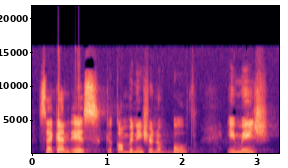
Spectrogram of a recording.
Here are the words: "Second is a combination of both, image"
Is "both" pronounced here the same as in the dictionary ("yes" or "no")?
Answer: no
